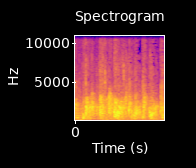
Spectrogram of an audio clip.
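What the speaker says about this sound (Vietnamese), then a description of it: "vỗ tay cái các bạn." An audience claps together indoors, a steady wash of applause that holds for the whole short stretch without pause.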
